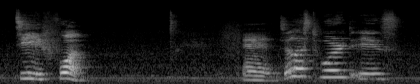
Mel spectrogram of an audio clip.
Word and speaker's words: телефон: That's two ye, but stress is here, and we say телефон.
